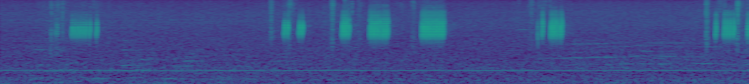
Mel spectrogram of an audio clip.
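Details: Cicada being batted around by Nellie the cat, producing short clipped buzzy bursts, some in quick pairs and triplets, scattered irregularly over a few seconds against a faint constant hum.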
